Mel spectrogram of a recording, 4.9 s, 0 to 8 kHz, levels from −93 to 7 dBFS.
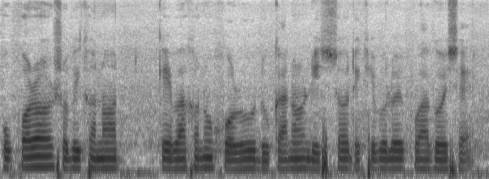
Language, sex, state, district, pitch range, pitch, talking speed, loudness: Assamese, male, Assam, Hailakandi, 110-120 Hz, 115 Hz, 110 wpm, -16 LUFS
